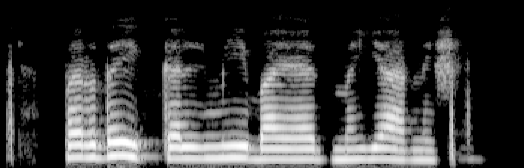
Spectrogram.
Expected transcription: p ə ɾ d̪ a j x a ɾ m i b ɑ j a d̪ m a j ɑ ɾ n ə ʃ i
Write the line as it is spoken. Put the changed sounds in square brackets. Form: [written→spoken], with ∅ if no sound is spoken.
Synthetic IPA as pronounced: p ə ɾ d̪ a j [x→k] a [ɾ→l] m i b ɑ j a d̪ m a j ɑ ɾ n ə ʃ i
